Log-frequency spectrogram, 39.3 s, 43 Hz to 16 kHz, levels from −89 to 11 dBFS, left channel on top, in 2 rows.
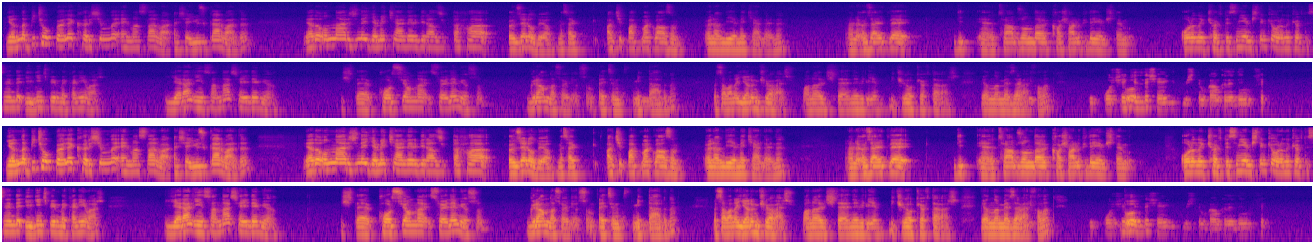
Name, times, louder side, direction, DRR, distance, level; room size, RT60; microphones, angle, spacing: voice 1, 0.1-3.8 4.5-7.4 7.6-8.7 9.1-10.2 10.5-11.8 12.7-13.6 14.3-17.0 17.7-21.2 22.1-23.8 24.7-27.0 27.5-29.8 30.3-35.4 36.5-36.7, right 7 dB, 70° right, 0.4 m, -24 dB
voice 2, 34.9-35.2 36.0-38.6, left 4 dB, 60° left, 0.6 m, -34 dB
7.3 x 6.2 x 7.0 m
head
